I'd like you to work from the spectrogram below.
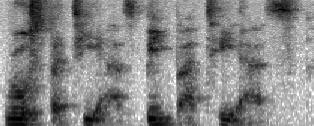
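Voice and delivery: soft, measured Geordie food list; quietly demonstrated Geordie accent. Shown as a demonstration. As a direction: list potato dishes in Geordie. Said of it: "if you wanna do a Geordie accent".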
